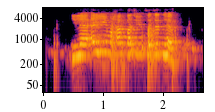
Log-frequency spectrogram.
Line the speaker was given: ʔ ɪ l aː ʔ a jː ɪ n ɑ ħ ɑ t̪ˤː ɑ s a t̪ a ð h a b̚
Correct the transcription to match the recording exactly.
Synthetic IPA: ʔ ɪ l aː ʔ a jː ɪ m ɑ ħ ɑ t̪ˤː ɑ s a t̪ a ð h a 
